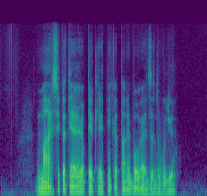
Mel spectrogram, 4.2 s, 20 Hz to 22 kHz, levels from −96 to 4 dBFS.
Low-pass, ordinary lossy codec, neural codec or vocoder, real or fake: 14.4 kHz; none; codec, 32 kHz, 1.9 kbps, SNAC; fake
